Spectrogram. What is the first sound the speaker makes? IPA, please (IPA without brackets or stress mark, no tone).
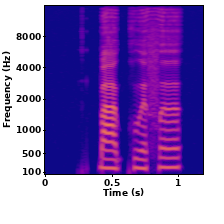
k͡p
